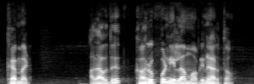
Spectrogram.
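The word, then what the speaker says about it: Kemet: இதனுடைய உச்சரிப்பு கெமட், அதாவது கருப்பு நிலம் அப்படின்னு அர்த்தம்.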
